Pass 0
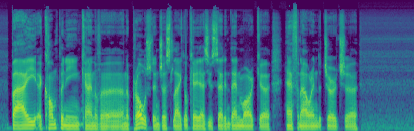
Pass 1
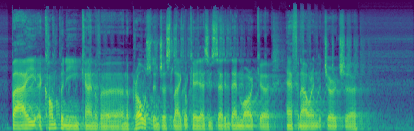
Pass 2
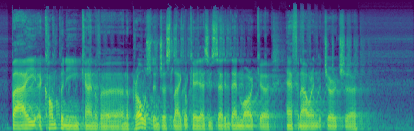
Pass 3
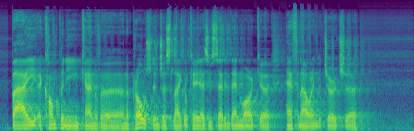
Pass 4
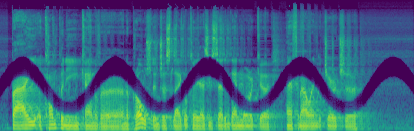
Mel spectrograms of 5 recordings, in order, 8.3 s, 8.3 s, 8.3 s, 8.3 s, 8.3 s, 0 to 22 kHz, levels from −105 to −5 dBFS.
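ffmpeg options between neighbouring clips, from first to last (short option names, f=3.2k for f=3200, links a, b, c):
-af "aecho=1:1:139|278|417|556|695:0.2|0.0978|0.0479|0.0235|0.0115,volume=-1dB"
-af "bandreject=f=2.7k:w=6.9"
-af "bandreject=f=433.4:t=h:w=4,bandreject=f=866.8:t=h:w=4,bandreject=f=1.3002k:t=h:w=4,bandreject=f=1.7336k:t=h:w=4,bandreject=f=2.167k:t=h:w=4,bandreject=f=2.6004k:t=h:w=4,bandreject=f=3.0338k:t=h:w=4,bandreject=f=3.4672k:t=h:w=4,bandreject=f=3.9006k:t=h:w=4,bandreject=f=4.334k:t=h:w=4,bandreject=f=4.7674k:t=h:w=4,bandreject=f=5.2008k:t=h:w=4,bandreject=f=5.6342k:t=h:w=4,bandreject=f=6.0676k:t=h:w=4,bandreject=f=6.501k:t=h:w=4,bandreject=f=6.9344k:t=h:w=4,bandreject=f=7.3678k:t=h:w=4,bandreject=f=7.8012k:t=h:w=4,bandreject=f=8.2346k:t=h:w=4,bandreject=f=8.668k:t=h:w=4,volume=1dB"
-af "afftfilt=real='re*(1-between(b*sr/1024,680*pow(2700/680,0.5+0.5*sin(2*PI*0.54*pts/sr))/1.41,680*pow(2700/680,0.5+0.5*sin(2*PI*0.54*pts/sr))*1.41))':imag='im*(1-between(b*sr/1024,680*pow(2700/680,0.5+0.5*sin(2*PI*0.54*pts/sr))/1.41,680*pow(2700/680,0.5+0.5*sin(2*PI*0.54*pts/sr))*1.41))':win_size=1024:overlap=0.75"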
